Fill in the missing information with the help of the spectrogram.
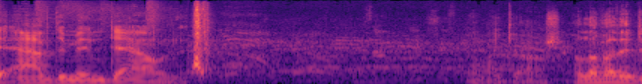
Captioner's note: graphic whooshes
